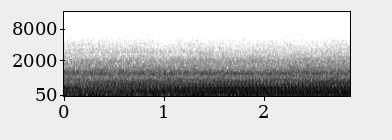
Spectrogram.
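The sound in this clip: A car engine under full throttle, revved hard toward 5,000 rpm while accelerating through the gears, producing a loud, steady, harmonically rich drone throughout.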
